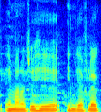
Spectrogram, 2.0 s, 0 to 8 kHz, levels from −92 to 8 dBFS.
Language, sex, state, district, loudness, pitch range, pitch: Chakma, male, Tripura, Dhalai, -16 LUFS, 100-110 Hz, 105 Hz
